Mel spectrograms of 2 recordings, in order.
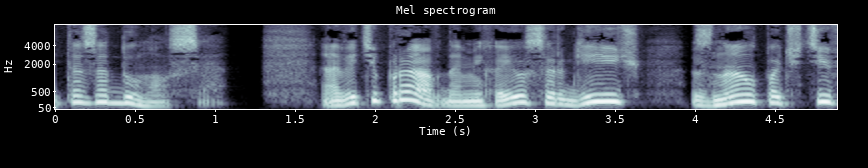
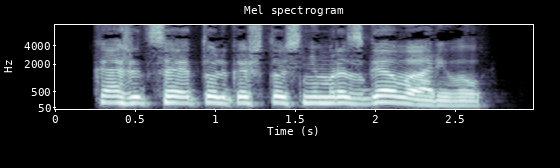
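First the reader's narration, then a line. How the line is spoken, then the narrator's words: Short laugh. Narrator (Russian): коротко хохотнул Легостаев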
